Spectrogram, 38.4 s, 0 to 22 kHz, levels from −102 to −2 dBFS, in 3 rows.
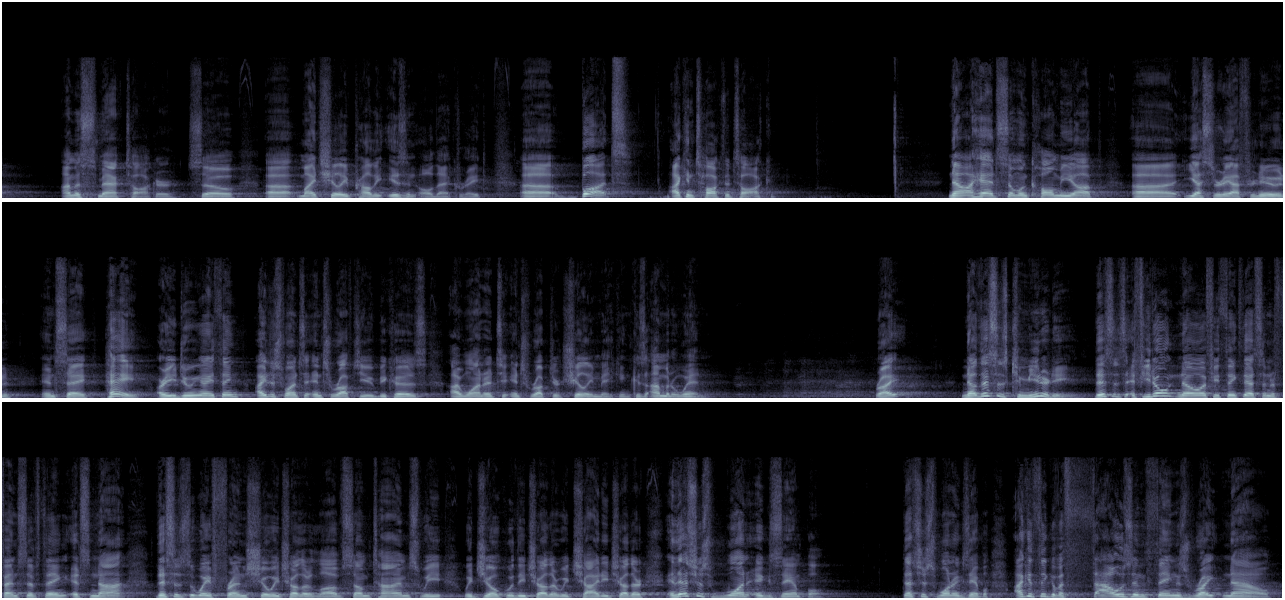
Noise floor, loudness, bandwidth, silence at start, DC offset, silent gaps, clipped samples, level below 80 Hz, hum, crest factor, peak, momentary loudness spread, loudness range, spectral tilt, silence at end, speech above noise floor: -89 dBFS; -39 LUFS; 16 kHz; 0.6 s; under 0.1%; none; under 0.1%; -88 dBFS; none; 20 dB; -18 dBFS; 10 LU; 5 LU; -5.5 dB/octave; 0.05 s; 51 dB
